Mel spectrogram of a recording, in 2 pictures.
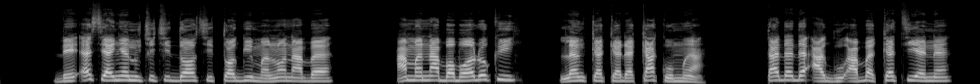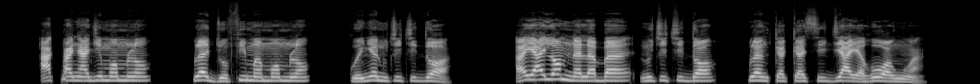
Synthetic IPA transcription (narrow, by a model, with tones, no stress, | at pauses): ɖɛ˨ʔe˦si˨a˨ɲɛ̃˦nũ˦t͡ɕi˦t͡ɕi˦d̪ɔ˦si˨t̪ɔ˦ɡi˦mɛ̃˨l̃ɔ̃˦nã˨bɛ˦ | a˨mɛ̃˨nã˦bɔ˨bɔ˨ɛ˦ɖo˦ku˦i˦ | lɛ˨ŋ̩˦kɛ˦kɛ˨ɖɛ˨ka˦ko˨mɛ̃˨a̰˨ | t̪a˦d̪ɛ˦d̪ɛ˦ʔa˨ɡu˨a˨bɛ˦kɛ˦t̪i˦ɛ˨nɛ̃˦ | a˨k͡pa˦ɲã˨d͡ʑi˦mɔ̃˦mlɔ̃˦ | k͡plɛ˦d͡ʒo˨fi˦mɛ̃˨mɔ̃˦mlɔ̃˦ | ko˨e˨ɲɛ̃˦nũ˦t͡ɕi˦t͡ɕi˦d̪ɔ˦a̰˨ | ɛ˦ja˦jɔ˦mnɛ̃˨lɛ˨bɛ˦nũ˦t͡ɕi˦t͡ɕi˦d̪ɔ˦ | k͡plɛ˦ŋ̩˦kɛ˦kɛ˦si˨d͡ʑi˦a˨je˨ɦo˦wa˨ŋũ˦a̰˨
